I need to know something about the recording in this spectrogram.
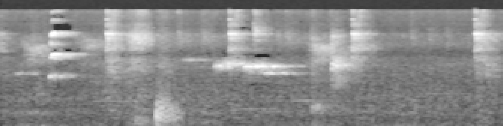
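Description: Faint, short high squeaks of a whiteboard marker writing on the board, with a soft knock about a second in.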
